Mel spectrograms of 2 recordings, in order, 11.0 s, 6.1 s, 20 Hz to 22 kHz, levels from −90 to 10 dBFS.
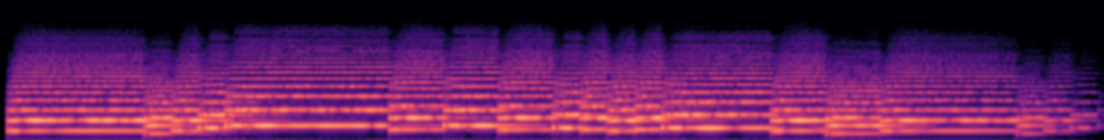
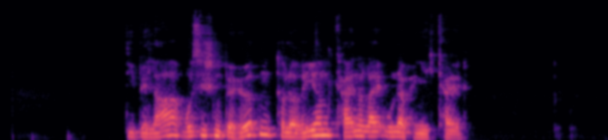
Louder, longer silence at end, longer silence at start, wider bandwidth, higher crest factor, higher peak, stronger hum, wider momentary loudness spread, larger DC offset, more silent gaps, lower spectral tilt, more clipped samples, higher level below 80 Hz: first, -14 LUFS vs -24 LUFS; second, 0.15 s vs 1.45 s; second, 0.05 s vs 1.3 s; second, 8.6 kHz vs 11.5 kHz; second, 12 dB vs 18 dB; first, -2 dBFS vs -6 dBFS; neither; about the same, 9 LU vs 10 LU; first, 0.2% vs under 0.1%; neither; second, -4.5 dB/octave vs -8.5 dB/octave; neither; about the same, -70 dBFS vs -66 dBFS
